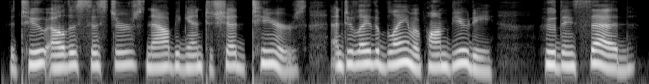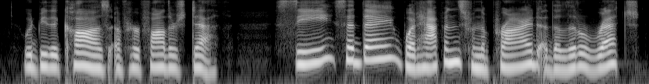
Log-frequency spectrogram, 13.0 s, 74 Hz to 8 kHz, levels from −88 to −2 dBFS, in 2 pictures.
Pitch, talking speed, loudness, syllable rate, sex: 200 Hz, 180 wpm, -19 LUFS, 4.6 syllables/s, female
